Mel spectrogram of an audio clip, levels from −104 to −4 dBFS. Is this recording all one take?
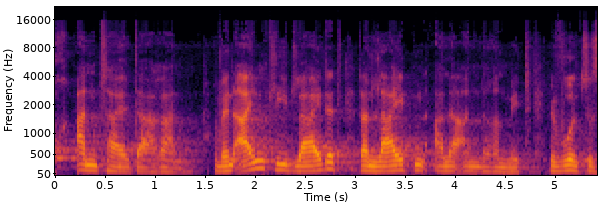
no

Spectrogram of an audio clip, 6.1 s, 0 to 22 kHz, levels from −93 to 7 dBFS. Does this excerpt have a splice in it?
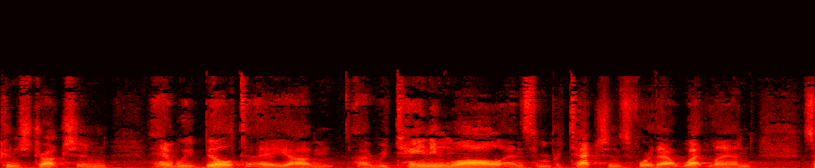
no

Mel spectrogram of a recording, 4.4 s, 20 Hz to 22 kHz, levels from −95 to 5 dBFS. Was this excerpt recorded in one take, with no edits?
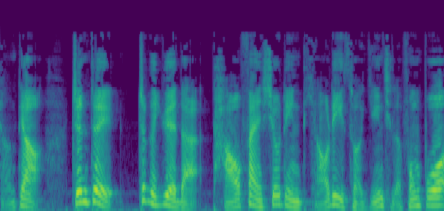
yes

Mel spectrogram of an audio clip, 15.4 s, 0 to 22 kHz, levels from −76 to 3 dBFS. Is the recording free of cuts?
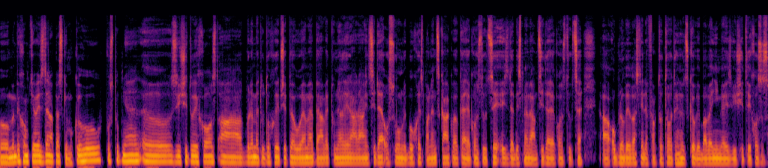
yes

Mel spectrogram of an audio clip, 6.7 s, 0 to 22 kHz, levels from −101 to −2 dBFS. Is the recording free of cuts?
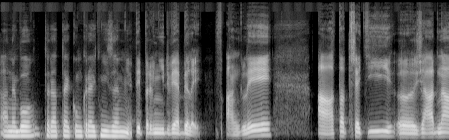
no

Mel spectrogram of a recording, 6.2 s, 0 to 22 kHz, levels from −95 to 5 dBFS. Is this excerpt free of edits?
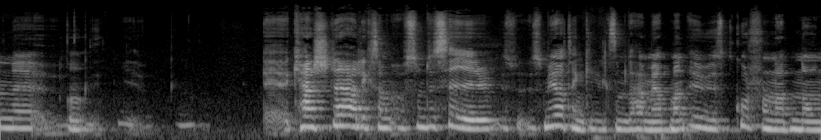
yes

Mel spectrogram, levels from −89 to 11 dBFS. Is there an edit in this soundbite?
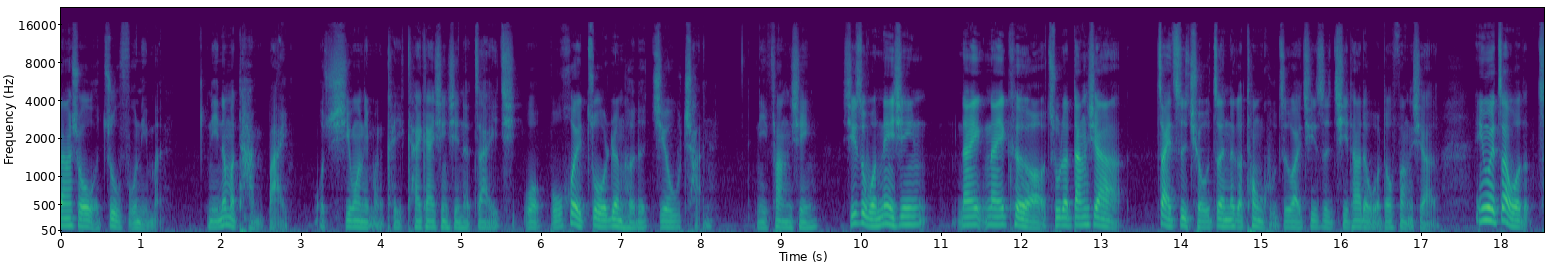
yes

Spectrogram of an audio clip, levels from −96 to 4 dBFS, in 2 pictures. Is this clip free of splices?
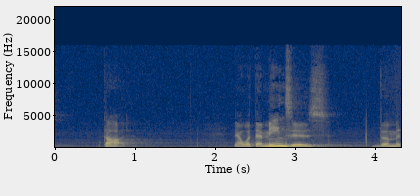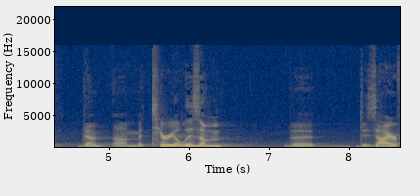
yes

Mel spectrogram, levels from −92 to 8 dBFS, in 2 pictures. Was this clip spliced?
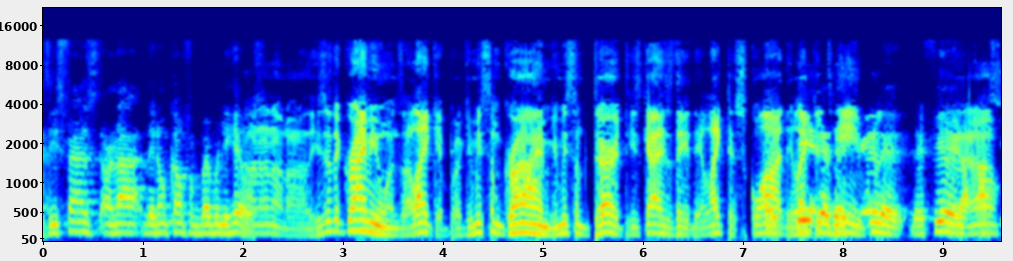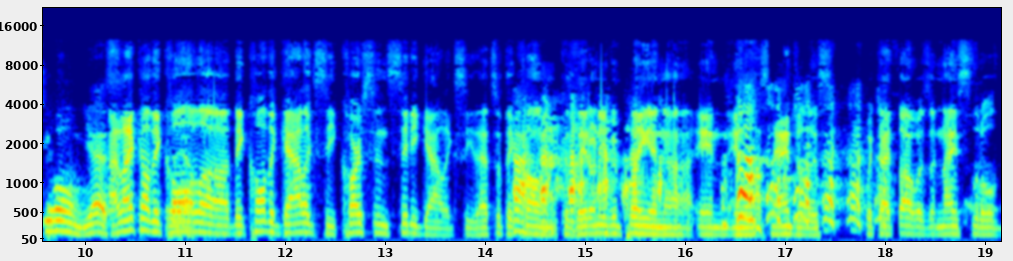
no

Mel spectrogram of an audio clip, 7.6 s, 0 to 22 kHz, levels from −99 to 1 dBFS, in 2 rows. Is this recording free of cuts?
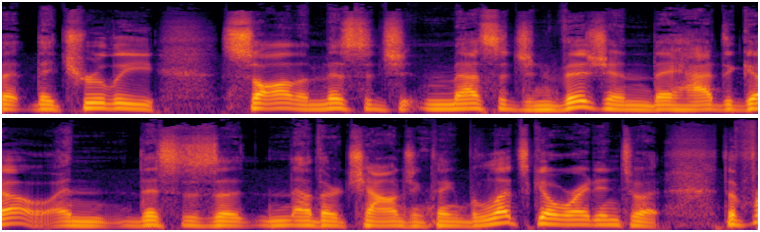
yes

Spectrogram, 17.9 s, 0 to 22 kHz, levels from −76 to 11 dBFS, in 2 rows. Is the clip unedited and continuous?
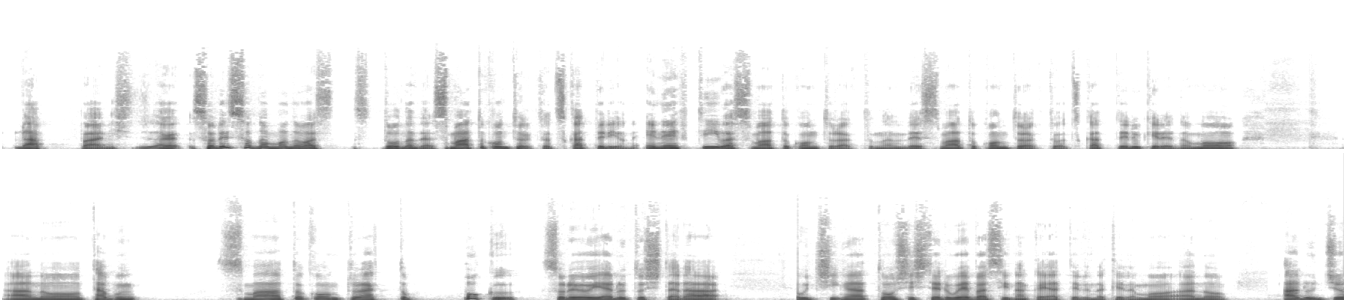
yes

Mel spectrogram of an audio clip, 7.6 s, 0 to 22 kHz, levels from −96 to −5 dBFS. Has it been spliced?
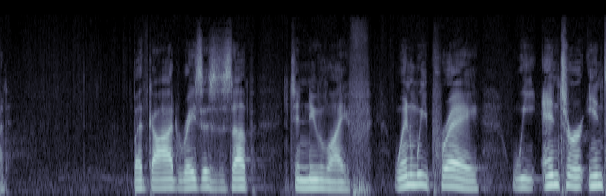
yes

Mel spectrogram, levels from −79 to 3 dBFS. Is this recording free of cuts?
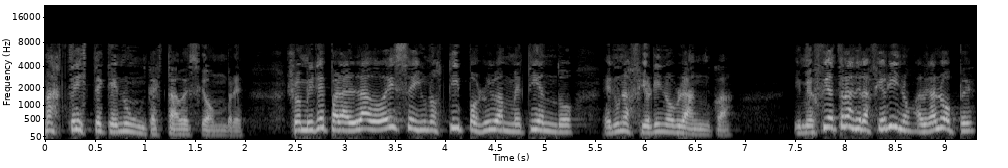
yes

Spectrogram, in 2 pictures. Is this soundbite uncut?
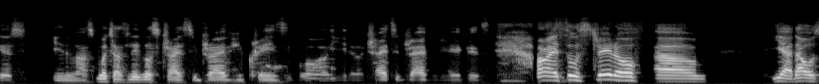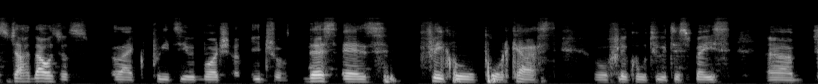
no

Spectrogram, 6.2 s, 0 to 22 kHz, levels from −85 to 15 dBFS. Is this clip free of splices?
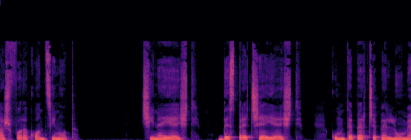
no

